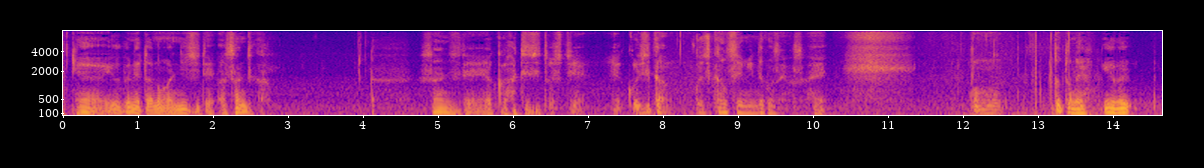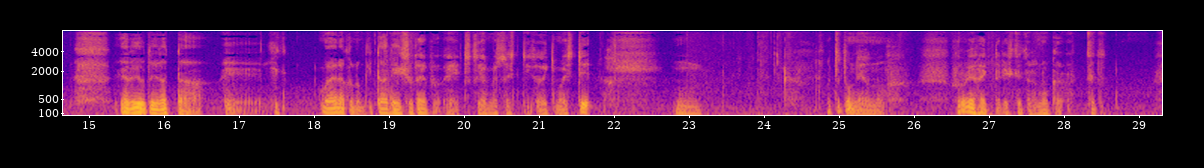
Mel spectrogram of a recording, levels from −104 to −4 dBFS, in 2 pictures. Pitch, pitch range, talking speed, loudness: 90 Hz, 85-100 Hz, 225 characters per minute, -31 LUFS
